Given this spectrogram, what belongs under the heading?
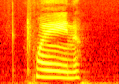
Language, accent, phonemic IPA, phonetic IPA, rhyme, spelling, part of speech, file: English, US, /tweɪn/, [tʰw̥eɪn], -eɪn, twain, numeral / adjective / noun / verb, En-us-twain.ogg
- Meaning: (numeral) two; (adjective) twofold; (noun) Pair, couple; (verb) To part in twain; divide; sunder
